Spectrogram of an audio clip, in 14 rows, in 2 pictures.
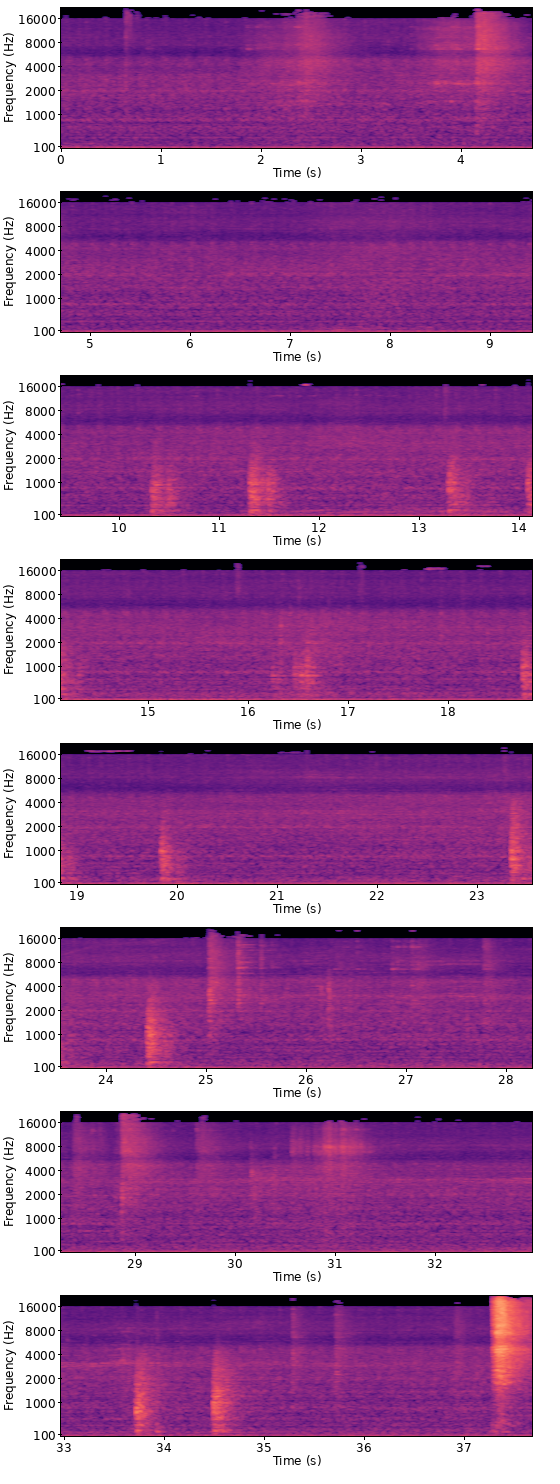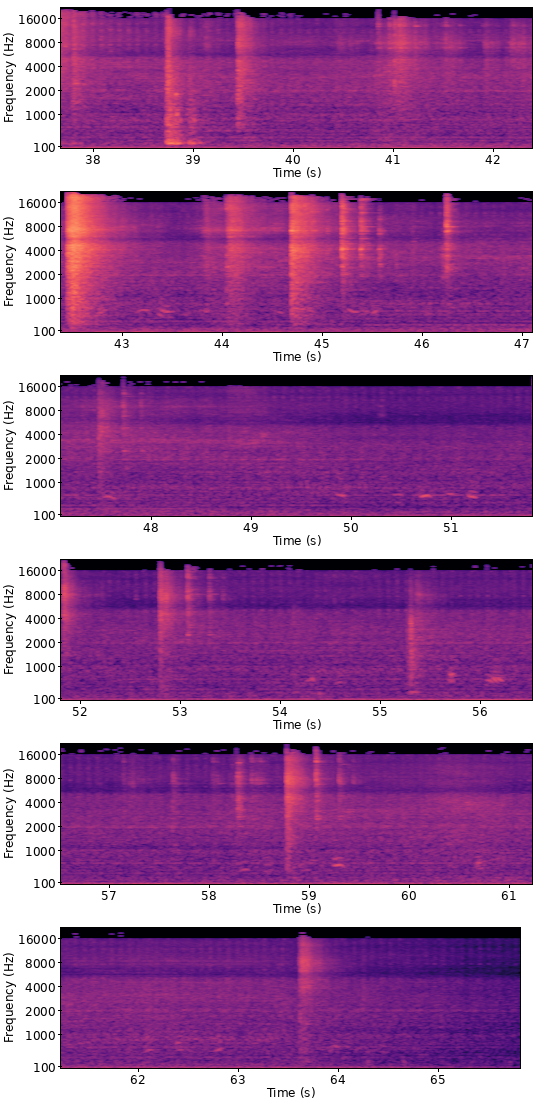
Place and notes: an strassenabaustelle mittags, bauarbeiten, stimmen, verkehr und das heranfahren eines lkw's
soundmap nrw - social ambiences - sound in public spaces - in & outdoor nearfield recordings
mainzerstrasse-ubierring, 2 September, 17:31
